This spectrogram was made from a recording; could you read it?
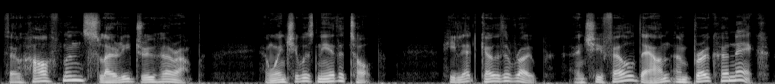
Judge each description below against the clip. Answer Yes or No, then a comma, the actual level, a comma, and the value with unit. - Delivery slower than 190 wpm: No, average, 200 wpm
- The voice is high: No, low, 125 Hz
